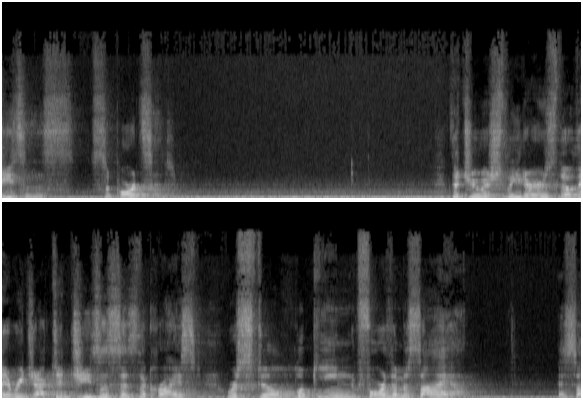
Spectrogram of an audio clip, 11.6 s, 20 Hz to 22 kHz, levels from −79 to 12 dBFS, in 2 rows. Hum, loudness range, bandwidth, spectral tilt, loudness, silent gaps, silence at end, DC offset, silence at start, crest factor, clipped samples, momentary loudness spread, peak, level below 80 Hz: none; 6 LU; 19 kHz; -5 dB/octave; -19 LUFS; none; 0 s; under 0.1%; 0 s; 18 dB; under 0.1%; 14 LU; -2 dBFS; -46 dBFS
